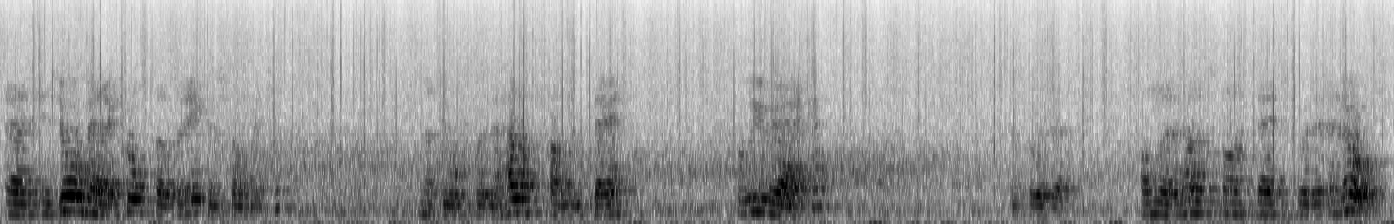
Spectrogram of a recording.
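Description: A man giving an informal speech to colleagues in a halting, deliberate way. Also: on the high side. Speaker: staff member giving a farewell speech. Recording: echoey, very noisy 1950s-60s disc recording.

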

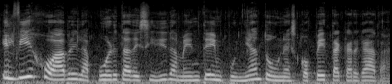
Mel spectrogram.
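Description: A woman's voice: medium pitch, a little fast, slight background noise, lightly acted. A woman playing the storyteller of a horror legend, narrating a radio drama solemnly and suspensefully. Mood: solemn, ominous.

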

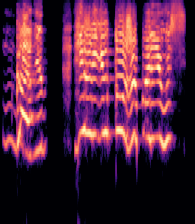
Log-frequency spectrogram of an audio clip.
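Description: A woman voicing an angry, tearful wife in a story, whiny and shrieking, with a sharp tongue. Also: very high voice, animated, unhurried, pitched above the performer's own voice, exaggerated voice. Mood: tearful, frightened.

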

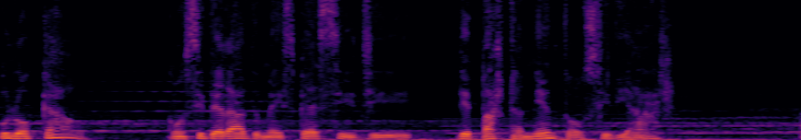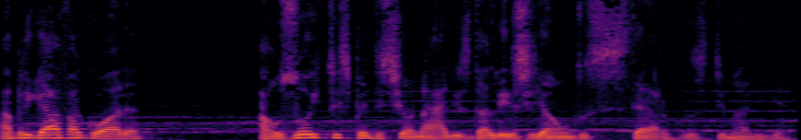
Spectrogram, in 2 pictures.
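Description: Slow-paced solemn Brazilian male narrator over music. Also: mid-range voice, a little mellow. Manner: solemn, formal storytelling. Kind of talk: scripted radio drama narration. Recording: background music under the voice.

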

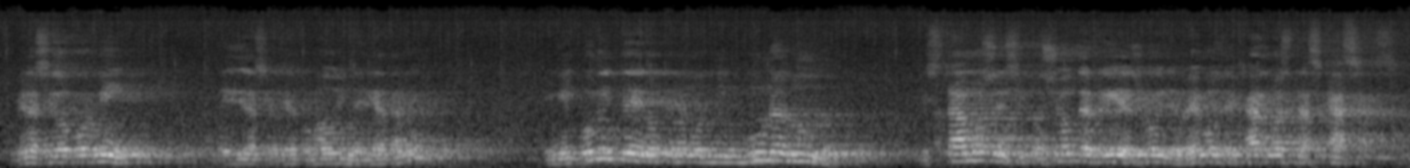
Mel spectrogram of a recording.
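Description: An actor playing a male town mayor with a Costa Rican accent, insistently pleading for calm at a meeting in a radio drama. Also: a little high, normal speed, lightly acted. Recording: echoey hall, voice from far off.

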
